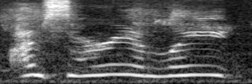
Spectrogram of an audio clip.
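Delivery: high, loud breathless apology for being late; rushed, loud, high apology; flustered apology. Retold or imitated. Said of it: "I'm like".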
